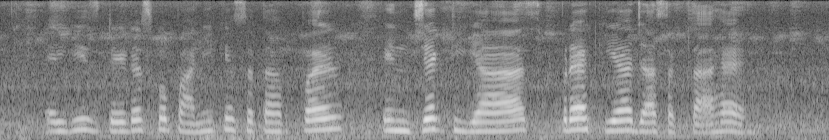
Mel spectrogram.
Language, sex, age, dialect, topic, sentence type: Hindi, female, 36-40, Hindustani Malvi Khadi Boli, agriculture, statement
